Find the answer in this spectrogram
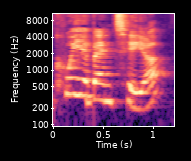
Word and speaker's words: Quiabentia: absolutely wacky guys and I think it's pronounced queer Ben Tia very strange name there and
